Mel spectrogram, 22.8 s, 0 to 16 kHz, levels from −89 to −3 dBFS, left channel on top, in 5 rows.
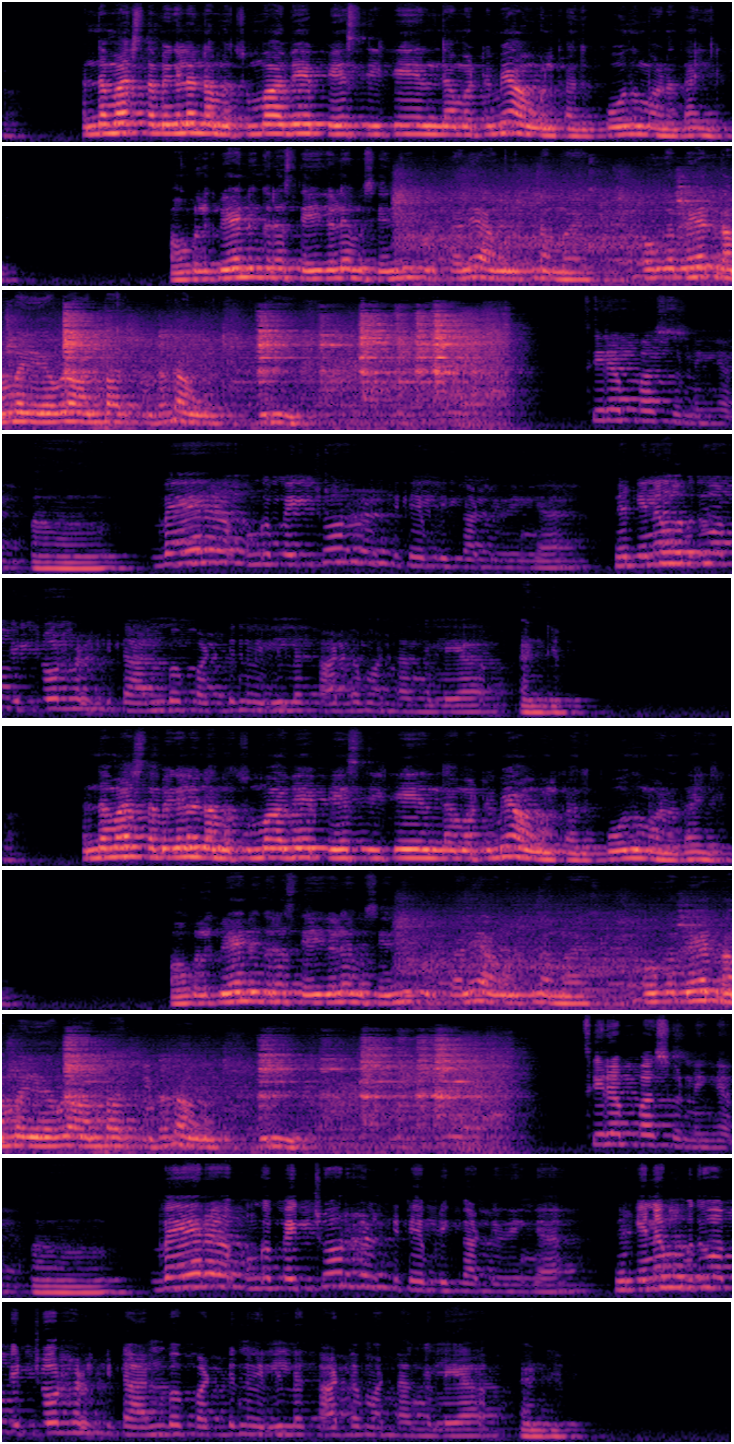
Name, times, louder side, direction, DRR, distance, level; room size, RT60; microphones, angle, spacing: voice 1, 0.5-4.5 5.6-8.2 8.6-10.5 10.7-11.0 13.9-14.4 17.5-18.1 21.5-21.8, left 1 dB, 40° left, 3 dB, 3.4 m, -32 dB
sound 1, 7.0-12.3, left 5 dB, 60° left, 2.8 m, -37 dB
voice 2, 9.8-10.4 12.8-13.7 14.6-17.2 17.6-21.3, right 4 dB, 80° right, 1 dB, 5.4 m, -43 dB
20.5 x 15.5 x 3.3 m, 0.43 s
head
